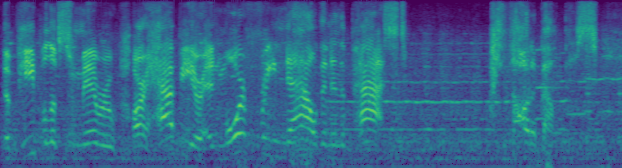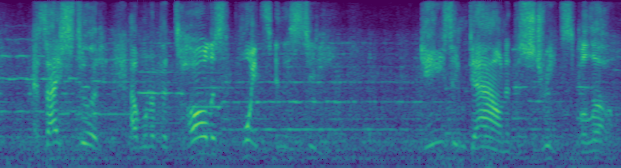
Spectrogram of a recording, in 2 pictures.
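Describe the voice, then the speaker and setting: A young man voicing an earnest desert temple heir and duelist in a video game, speaking solemnly and deliberately. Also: sits high, music in the background, rough recording. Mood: reflective, sincere. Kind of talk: dramatic English game voice acting.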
